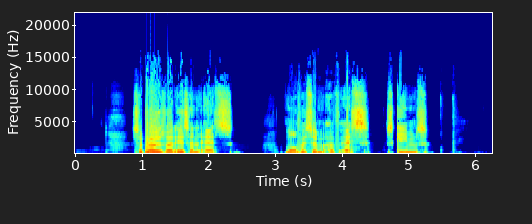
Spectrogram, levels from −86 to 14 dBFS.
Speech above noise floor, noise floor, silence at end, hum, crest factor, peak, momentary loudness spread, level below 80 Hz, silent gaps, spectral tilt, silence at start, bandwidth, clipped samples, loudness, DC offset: 51 dB; -65 dBFS; 0.95 s; none; 16 dB; 0 dBFS; 11 LU; -44 dBFS; none; -3.5 dB/octave; 0.9 s; 15.5 kHz; under 0.1%; -14 LUFS; under 0.1%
